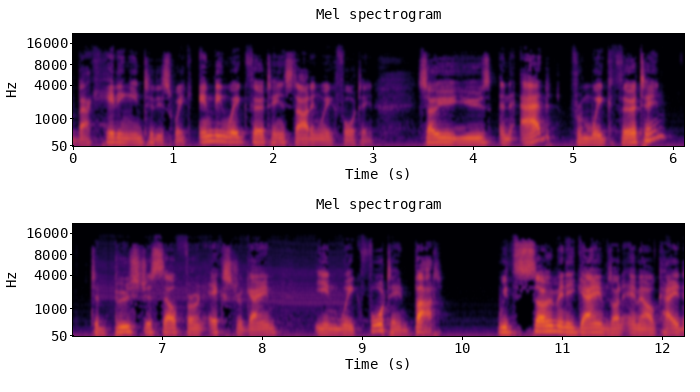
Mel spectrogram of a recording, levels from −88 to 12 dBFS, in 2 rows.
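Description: A speech recording with a buzzing, chirping layer from 6.3 to 8.85 s, pulsing at around 150 Hz some 25 dB below the voice and unrelated to it. This is computer activity noise: processor or peripheral load shifting the shared ground of the audio circuit.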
